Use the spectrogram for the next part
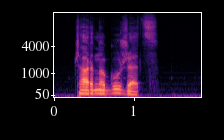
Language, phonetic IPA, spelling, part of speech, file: Polish, [ˌt͡ʃarnɔˈɡuʒɛt͡s], Czarnogórzec, noun, Pl-Czarnogórzec.ogg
